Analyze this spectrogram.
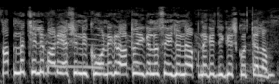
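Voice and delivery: put-on high-pitched, deferential young wife voice; put-on high wifely voice, politely worried; respectful daughter-in-law. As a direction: explain yourself to father-in-law in a high voice.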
